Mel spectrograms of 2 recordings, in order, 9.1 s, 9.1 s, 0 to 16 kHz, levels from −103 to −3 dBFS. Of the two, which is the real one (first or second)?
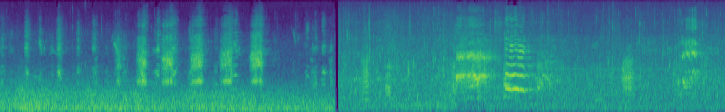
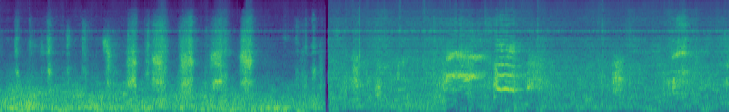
first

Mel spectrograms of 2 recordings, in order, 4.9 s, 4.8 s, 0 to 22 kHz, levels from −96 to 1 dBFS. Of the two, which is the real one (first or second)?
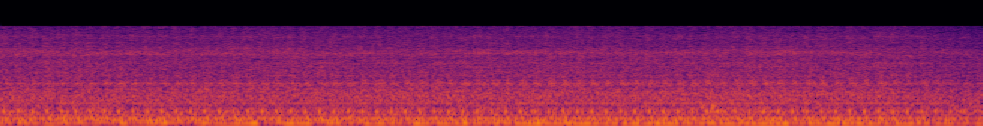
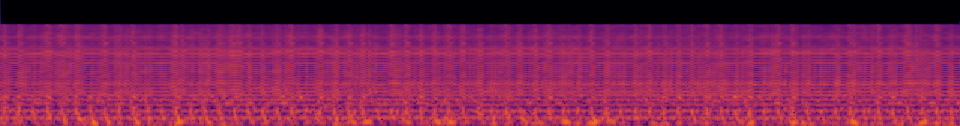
first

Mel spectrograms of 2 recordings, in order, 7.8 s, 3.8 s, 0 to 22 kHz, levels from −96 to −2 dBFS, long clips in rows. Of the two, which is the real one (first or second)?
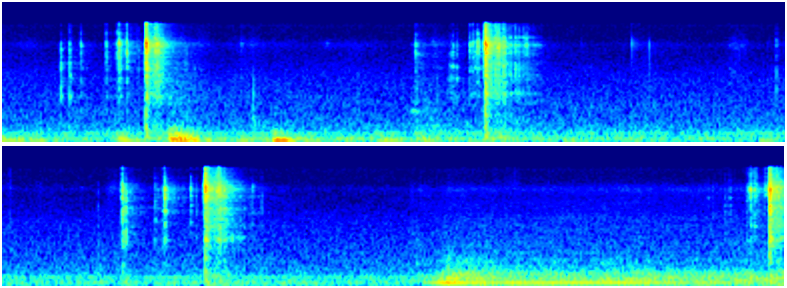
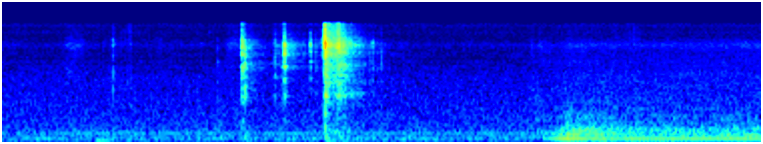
first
